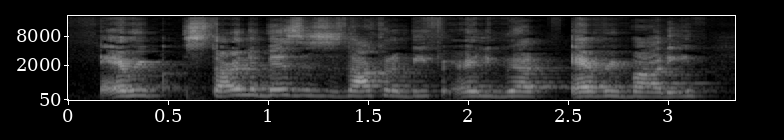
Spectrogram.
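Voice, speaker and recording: An animated, fairly high-pitched woman at a very fast pace. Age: 30s. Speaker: vlogger. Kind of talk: casual livestream talk. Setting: livestream.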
